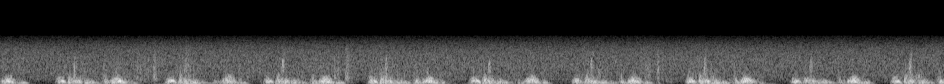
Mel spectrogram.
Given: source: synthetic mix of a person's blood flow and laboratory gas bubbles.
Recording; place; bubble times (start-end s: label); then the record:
Doppler ultrasound of blood flow; precordium
no bubbles
From the record:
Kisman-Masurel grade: 000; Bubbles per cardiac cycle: 0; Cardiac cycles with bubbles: 0%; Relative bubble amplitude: no bubbles discernible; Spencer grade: 0 (complete lack of bubble signals)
